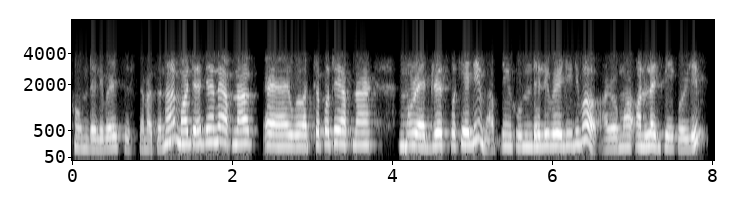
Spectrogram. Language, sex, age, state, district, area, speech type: Assamese, female, 45-60, Assam, Dibrugarh, urban, conversation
